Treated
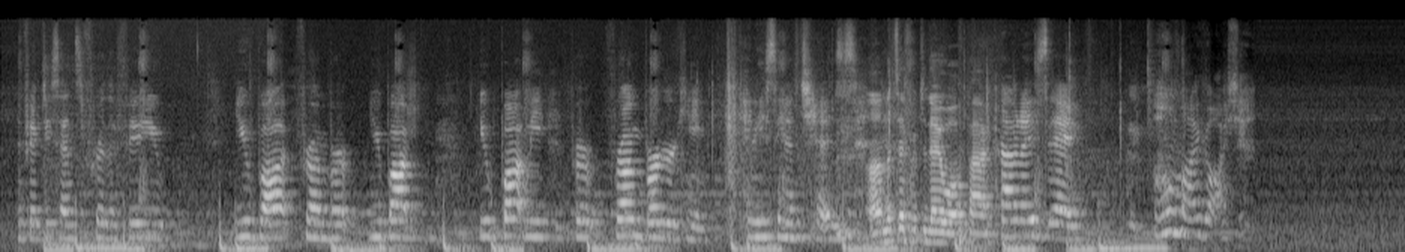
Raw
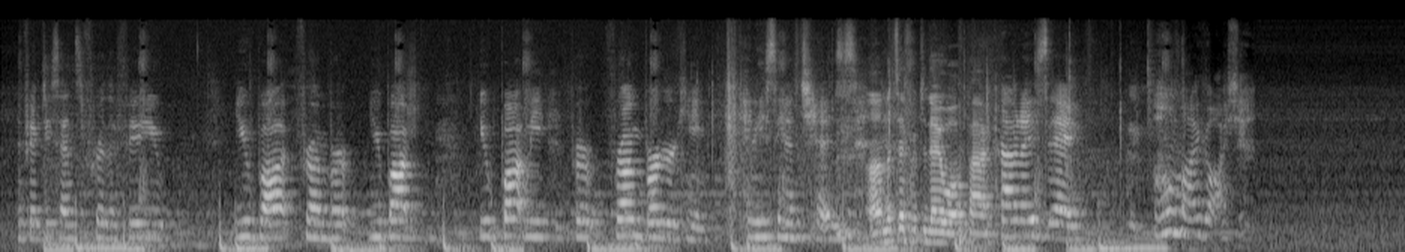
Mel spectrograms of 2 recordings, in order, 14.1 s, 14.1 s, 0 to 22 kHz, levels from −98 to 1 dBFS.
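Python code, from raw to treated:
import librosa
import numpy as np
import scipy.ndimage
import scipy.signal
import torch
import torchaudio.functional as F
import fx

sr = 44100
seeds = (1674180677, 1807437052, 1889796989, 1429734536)

y = fx.high_shelf(x, sr, hz=4700.0, db=fx.steps((0.0, 8.5), (2.81, 2.5)))
y = F.gain(torch.from_numpy(y), 1.5).numpy()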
